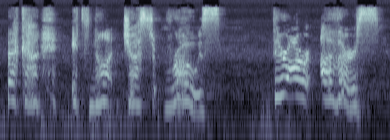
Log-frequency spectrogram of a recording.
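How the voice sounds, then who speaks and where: A woman's voice: sits high, slow pace, a bit bright, full character voice. An actress playing an anxious, earnest young woman in a game who pleads and apologizes insistently.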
